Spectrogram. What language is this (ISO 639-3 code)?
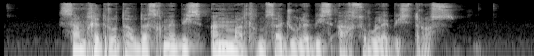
kat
